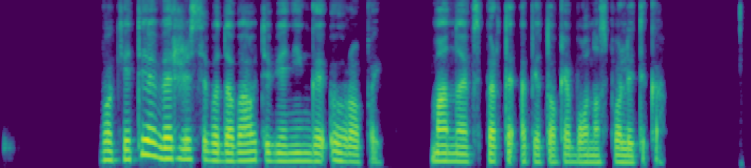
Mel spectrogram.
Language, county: Lithuanian, Vilnius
